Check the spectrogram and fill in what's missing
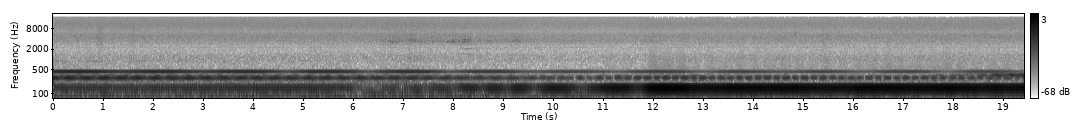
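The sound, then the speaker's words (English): Singing bowls and bells being played ring in a steady, overlapping drone of low, pure tones with a gentle wavering shimmer, swelling a little louder partway through and sustaining without pause; no one speaks. “If you wish at any point to open your eyes, take in the sights, and to watch the playing of the bells, the bowls, do so, but do it with consciousness, with mindfulness.”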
